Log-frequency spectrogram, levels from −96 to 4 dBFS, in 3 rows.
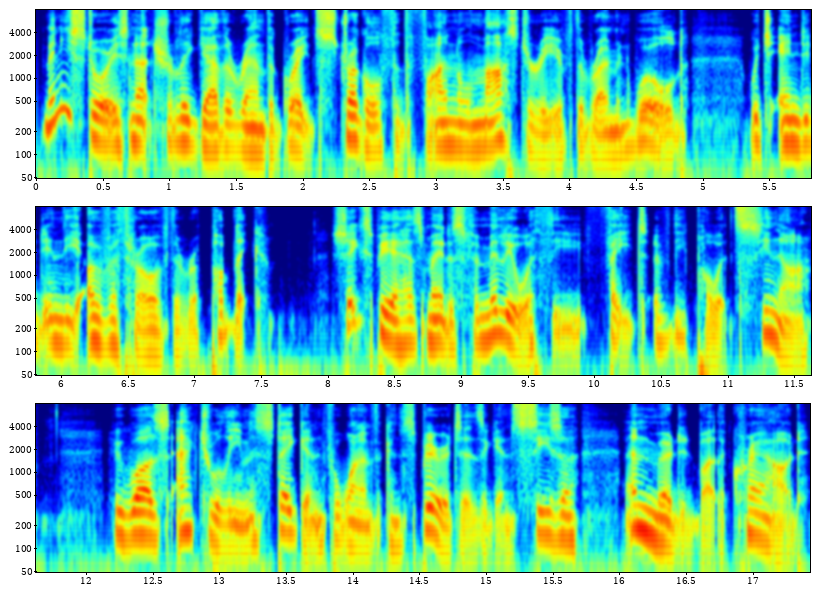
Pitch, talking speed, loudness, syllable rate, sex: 135 Hz, 180 wpm, -21 LUFS, 5.7 syllables/s, male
